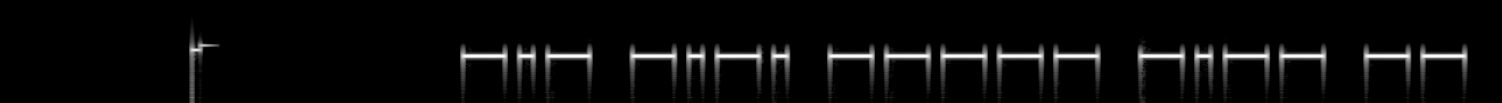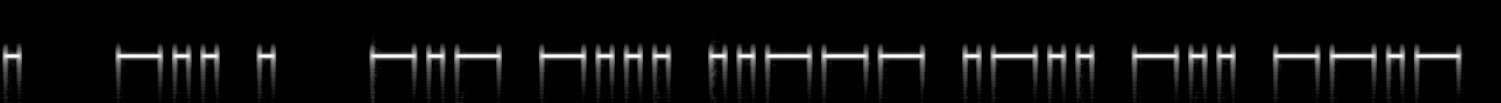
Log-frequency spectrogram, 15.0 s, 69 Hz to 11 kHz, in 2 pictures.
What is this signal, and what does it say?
Morse code, heard as a keyed tone, about 17 wpm, 700 Hz. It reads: KC0YME DE KB2LDQ
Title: USA Callsign DE Callsign - 6 Characters - 17wpm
